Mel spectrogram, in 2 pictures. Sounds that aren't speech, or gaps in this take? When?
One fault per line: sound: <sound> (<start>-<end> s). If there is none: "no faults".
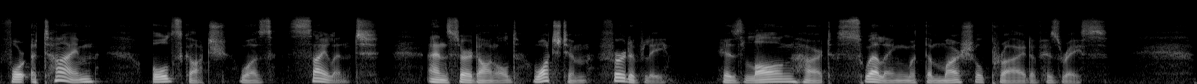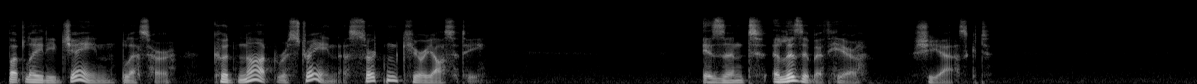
no faults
